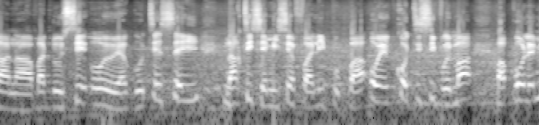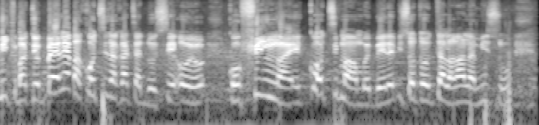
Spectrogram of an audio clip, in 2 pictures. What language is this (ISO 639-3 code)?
fra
